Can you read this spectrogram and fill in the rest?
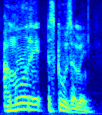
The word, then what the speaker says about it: Amore Scusami: Yes, as you say, actually, the right pronunciation is Amore Scusami.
